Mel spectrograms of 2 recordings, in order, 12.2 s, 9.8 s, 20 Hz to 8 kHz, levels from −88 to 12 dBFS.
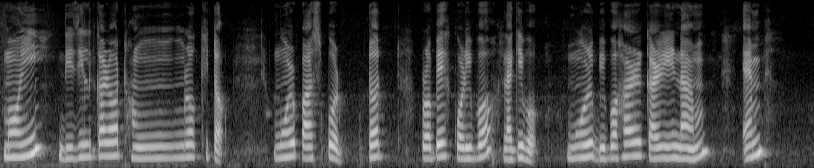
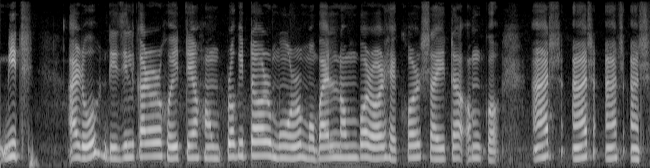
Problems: none marked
